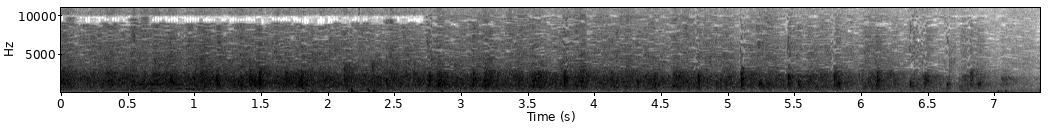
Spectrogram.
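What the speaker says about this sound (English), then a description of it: "can we have a big round of applause?" Big round of applause from an audience welcoming the Home Minister of India, a dense, steady wash of many hands clapping that tapers off toward the end.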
